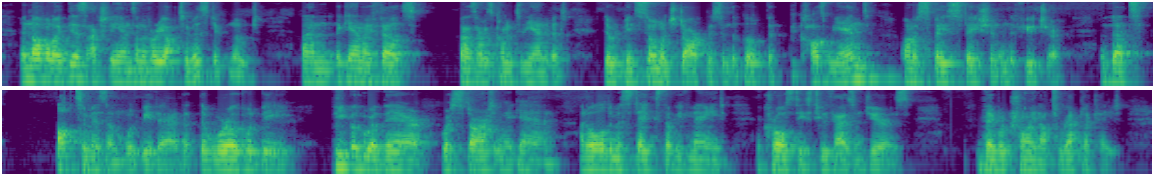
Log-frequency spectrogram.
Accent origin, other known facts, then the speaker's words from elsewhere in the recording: Dublin, Leinster, Ireland; growing up in Dublin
